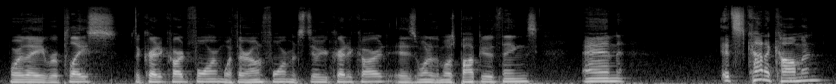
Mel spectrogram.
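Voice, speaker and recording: A man of middle pitch co-hosts a relaxed tech news show. He talks casually and drops wry, joking remarks between points. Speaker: co-host.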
